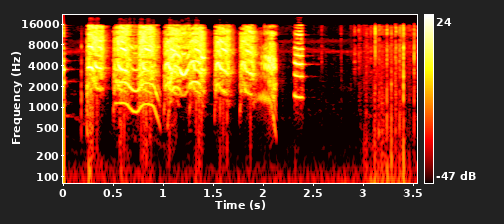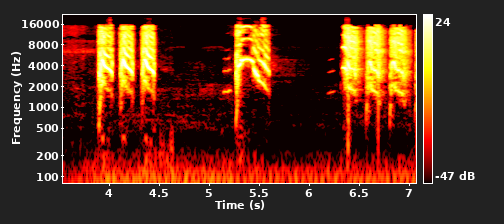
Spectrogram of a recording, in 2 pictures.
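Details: Green talking parrot calling in loud harsh squawks, with one low wavering whistled note, a short pause, then further clusters of shrill squawks.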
